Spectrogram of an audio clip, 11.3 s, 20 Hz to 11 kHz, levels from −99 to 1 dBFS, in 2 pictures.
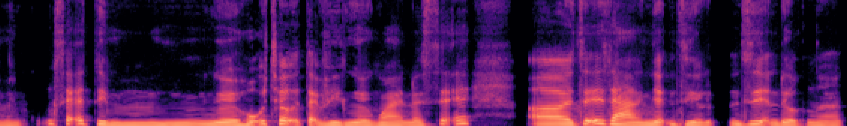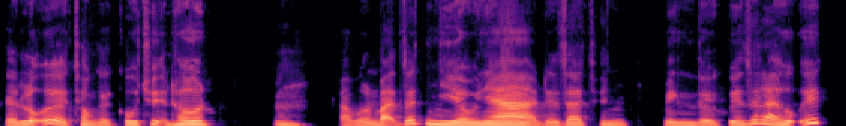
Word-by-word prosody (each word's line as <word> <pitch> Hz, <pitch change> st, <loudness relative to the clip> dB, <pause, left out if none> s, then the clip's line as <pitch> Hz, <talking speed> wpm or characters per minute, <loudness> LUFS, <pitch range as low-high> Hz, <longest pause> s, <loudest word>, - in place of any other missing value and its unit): mình 180 Hz, 0 st, -6 dB
cũng 270 Hz, +1 st, -10 dB
sẽ 275 Hz, +1 st, -3 dB
tìm, 235 Hz, -3 st, +1 dB
ừm, 200 Hz, +2 st, -2 dB
người 195 Hz, -2 st, +3 dB
hỗ 225 Hz, +6 st, 0 dB
trợ 275 Hz, +1 st, 0 dB
tại 215 Hz, -2 st, -1 dB
vì 205 Hz, 0 st, 0 dB
người 195 Hz, -1 st, 0 dB
ngoài 185 Hz, -1 st, -1 dB
nó 185 Hz, +1 st, -3 dB
sẽ, 275 Hz, +9 st, -5 dB, 0.4 s
ờ, 225 Hz, 0 st, +2 dB
dễ 270 Hz, +2 st, +3 dB
dàng 210 Hz, -6 st, +2 dB
nhận 220 Hz, 0 st, -1 dB
diệc 210 Hz, -1 st, -1 dB
diện 220 Hz, 0 st, -2 dB
được, 190 Hz, -2 st, -1 dB
à, 180 Hz, -2 st, -5 dB
cái 200 Hz, 0 st, -1 dB
lỗi 255 Hz, +6 st, +3 dB
ở 220 Hz, -, +1 dB
trong 220 Hz, +3 st, -3 dB
cái 195 Hz, -1 st, -3 dB
câu 230 Hz, -1 st, +1 dB
chuyện 225 Hz, -4 st, -3 dB
hơn. 245 Hz, +1 st, +5 dB, 0.4 s
Ừm, 205 Hz, -4 st, -5 dB, 0.3 s
cảm 180 Hz, 0 st, -6 dB
ơn 200 Hz, +3 st, -2 dB
bạn 210 Hz, -, +1 dB
rất 285 Hz, +2 st, 0 dB
nhiều 220 Hz, -6 st, +5 dB
nha, 220 Hz, -2 st, +5 dB
đưa 205 Hz, -, -2 dB
ra 220 Hz, +1 st, 0 dB
cho 220 Hz, 0 st, -7 dB, 0.4 s
mình 190 Hz, -2 st, -1 dB
lời 180 Hz, -1 st, -2 dB
khuyên 225 Hz, 0 st, 0 dB
rất 300 Hz, +4 st, -1 dB
là 280 Hz, -, +3 dB
hữu 225 Hz, +1 st, +2 dB
ích. 355 Hz, +3 st, +2 dB
215 Hz, 250 wpm, -23 LUFS, 195-235 Hz, 0.4 s, hơn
